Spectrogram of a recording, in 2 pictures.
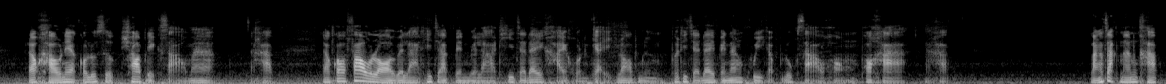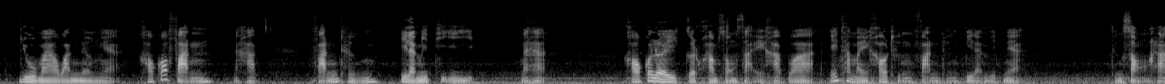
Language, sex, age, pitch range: Thai, male, 20-39, 85-105 Hz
